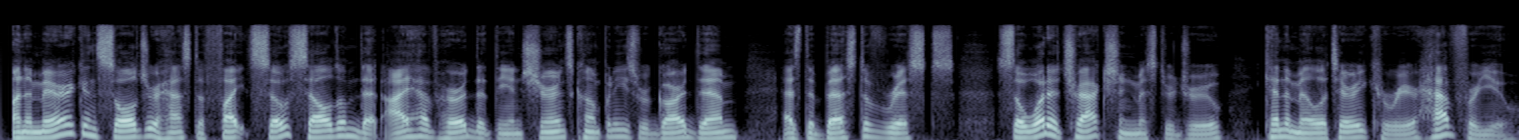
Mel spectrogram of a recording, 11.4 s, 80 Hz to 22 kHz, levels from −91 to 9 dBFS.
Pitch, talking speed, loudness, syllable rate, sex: 130 Hz, 185 wpm, -19 LUFS, 5.0 syllables/s, male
